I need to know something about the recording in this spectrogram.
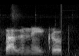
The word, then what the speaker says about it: Palonegro: I mean, I guess it's pronounced Palo Negro. I mean, Indian simmer here, so not quite sure, but I believe it's Palo Negro. Yeah, that's what it pronounced. Wanted to make sure. The bro say that. I swear that's. Hey, that's how it's pronounced, though.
